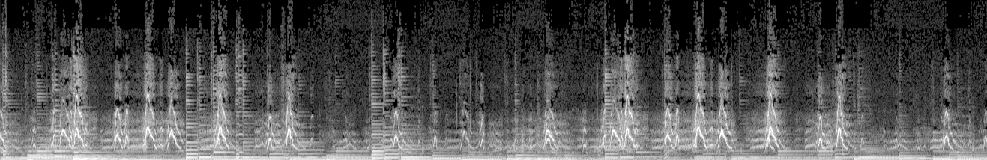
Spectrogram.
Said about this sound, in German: Das war die Pfeifente.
